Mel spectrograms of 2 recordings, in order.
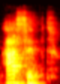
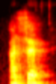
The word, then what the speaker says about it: Accept: lo castellanizan y dicen Accept. Bueno, para todos, si quieren decirlo bien, en inglés, que significa aceptar, o en alemán se pronuncia accept. Punto. Accept.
